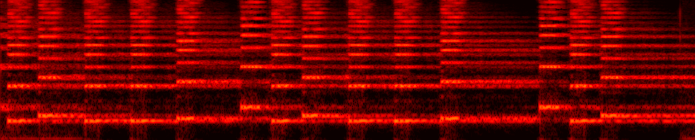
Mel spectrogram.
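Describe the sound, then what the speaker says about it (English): A bright synthesized pluck plays a repeating melodic pattern of short notes, with a shimmering, slightly wavering tone. "And you can really hear the chorus effect."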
